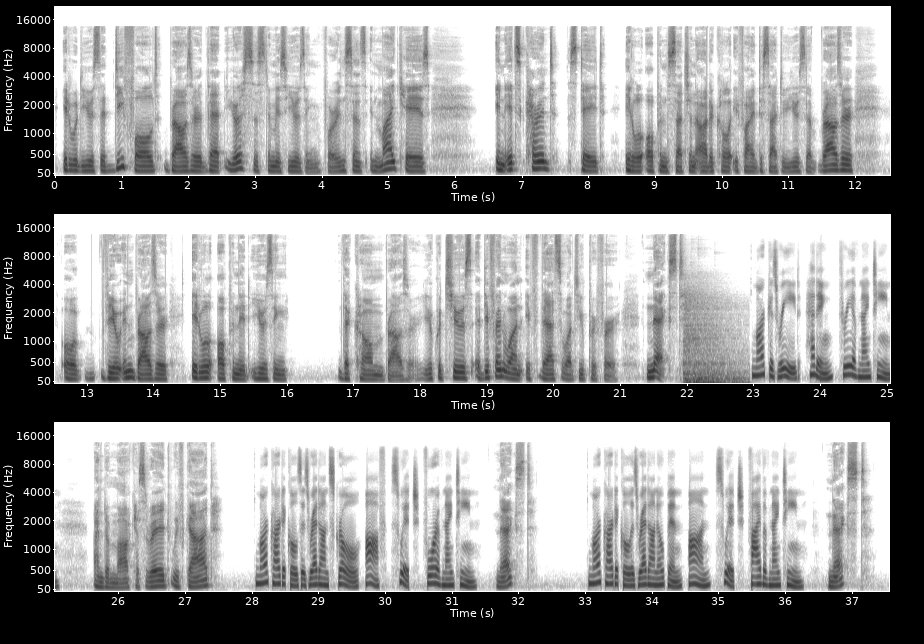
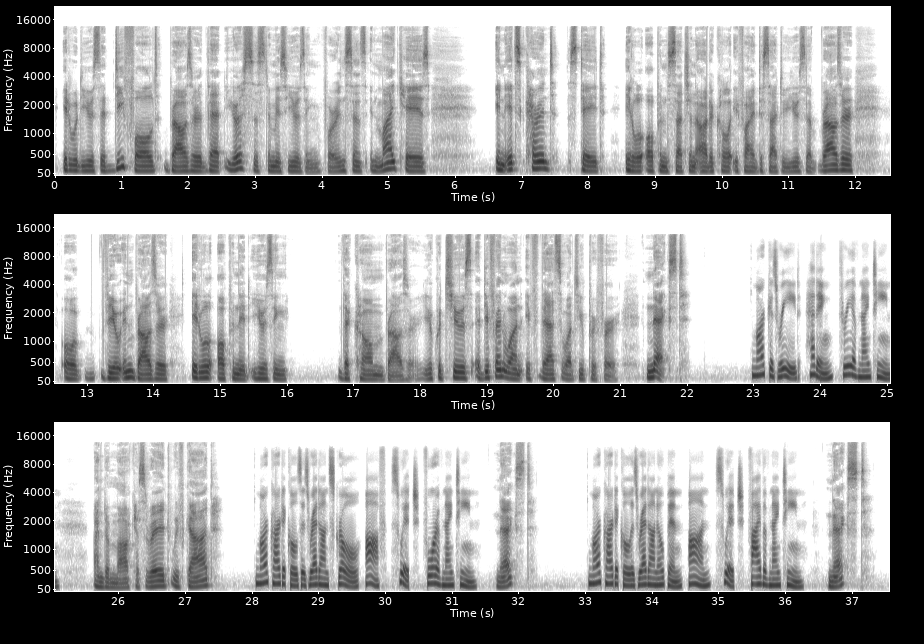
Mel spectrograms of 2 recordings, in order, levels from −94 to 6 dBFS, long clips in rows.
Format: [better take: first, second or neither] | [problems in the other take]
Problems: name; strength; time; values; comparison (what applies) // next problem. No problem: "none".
second | door banging; noticeable; at 22 s; peak 6 dB below the speech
